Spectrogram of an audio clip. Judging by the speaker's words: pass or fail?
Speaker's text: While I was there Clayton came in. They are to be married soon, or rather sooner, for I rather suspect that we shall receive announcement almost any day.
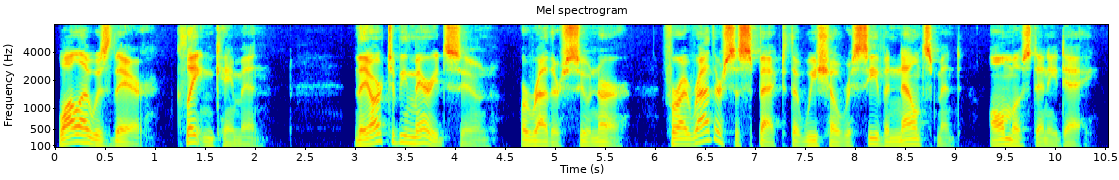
pass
